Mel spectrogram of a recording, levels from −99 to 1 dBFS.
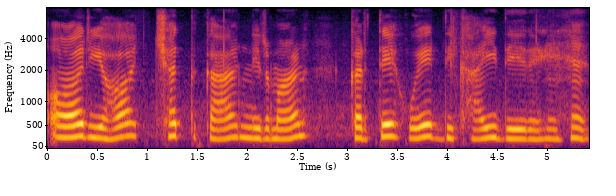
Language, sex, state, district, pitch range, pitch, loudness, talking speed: Hindi, female, Himachal Pradesh, Shimla, 210-245 Hz, 225 Hz, -16 LUFS, 120 wpm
